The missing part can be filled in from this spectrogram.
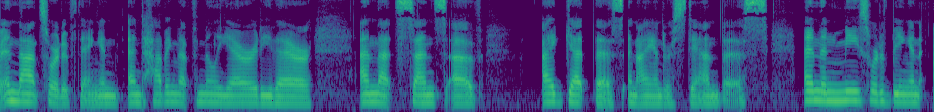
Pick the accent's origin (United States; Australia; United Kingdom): United States; Midwest; It's not like, you know, I'm from the Midwest. People say Midwesterners are nice too, but it's a different nice.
